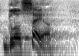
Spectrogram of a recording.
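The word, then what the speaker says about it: glossia (γλῶσσα): Now, the tongue is a Greek word pronounced glossia.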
